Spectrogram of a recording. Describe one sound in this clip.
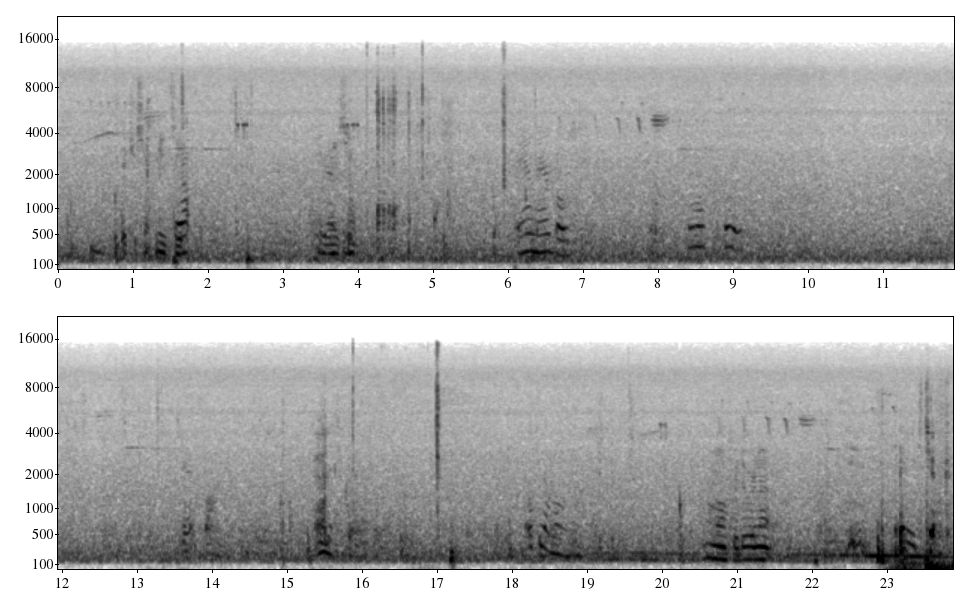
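Men talk casually nearby outdoors.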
